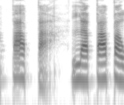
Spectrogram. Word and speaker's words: papa: If you change it to la and you change the stress, it's la papa, which is a potato. But if you have el papa, then it becomes the Pope.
